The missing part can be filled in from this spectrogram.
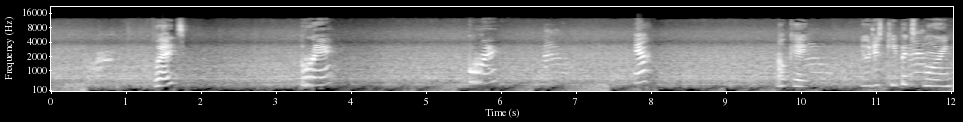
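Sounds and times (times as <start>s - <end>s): cat meowing: 0.5s - 0.9s, 6.5s - 7.0s, 9.9s - 10.5s, 11.4s - 11.9s.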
